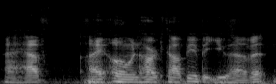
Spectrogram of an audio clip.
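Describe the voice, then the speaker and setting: On the low side with fairly even intonation and a fairly bright tone, this thirtysomething podcast co-host talks at normal speed. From his home, he rambles through a casual chat, correcting himself and occasionally swearing, over slight background noise.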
